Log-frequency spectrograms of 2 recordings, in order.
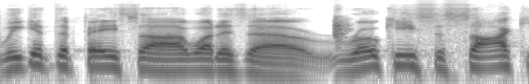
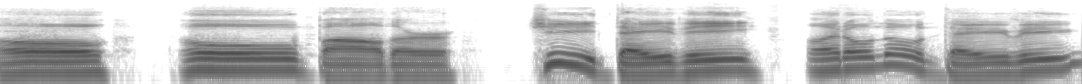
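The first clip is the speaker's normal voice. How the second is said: put-on cartoon donkey voice; 4 semitones lower than usual. Chatting about a ballgame with Davey, answering in an Eeyore voice. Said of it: "I thought you were doing Eeyore there".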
